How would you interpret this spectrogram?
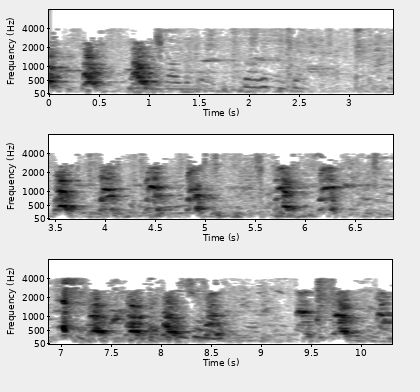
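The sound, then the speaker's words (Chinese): Several dogs, including golden retrievers and beagles, bark loudly and repeatedly in a kennel, with overlapping sharp yips and whimpers forming a near-continuous, chaotic chorus throughout. “这是黄金猎犬，米格鲁，看到很多人嫌弃，他们嫌他们有时候太小太大只了，他有时候长这么大家里关不下了。”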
